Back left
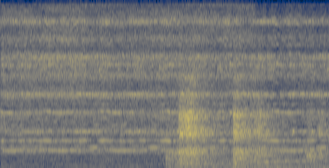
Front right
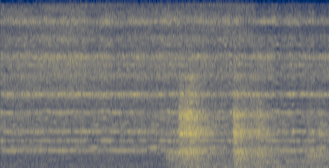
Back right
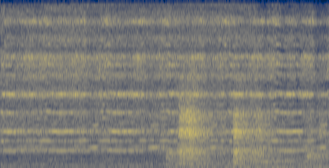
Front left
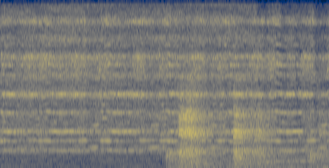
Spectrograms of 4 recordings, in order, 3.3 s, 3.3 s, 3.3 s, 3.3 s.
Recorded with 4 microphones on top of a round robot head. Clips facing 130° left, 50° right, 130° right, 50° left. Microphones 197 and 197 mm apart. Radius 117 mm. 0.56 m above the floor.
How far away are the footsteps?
About 0.6 m.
